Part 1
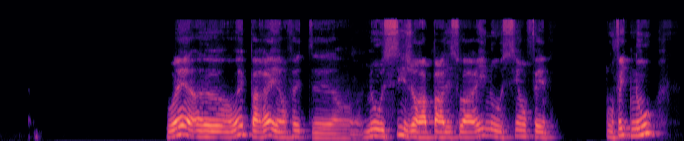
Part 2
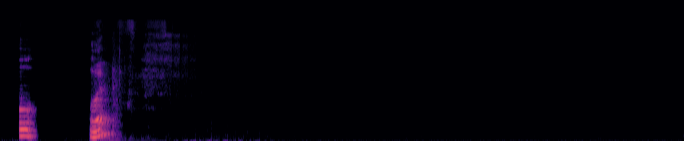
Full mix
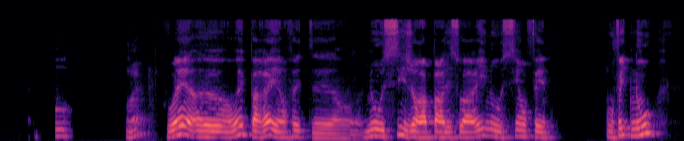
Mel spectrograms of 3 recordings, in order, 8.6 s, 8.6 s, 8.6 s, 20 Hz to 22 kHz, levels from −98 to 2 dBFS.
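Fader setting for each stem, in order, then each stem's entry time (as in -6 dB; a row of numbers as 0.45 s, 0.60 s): -5.0 dB, -8.5 dB; 0.00 s, 0.45 s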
